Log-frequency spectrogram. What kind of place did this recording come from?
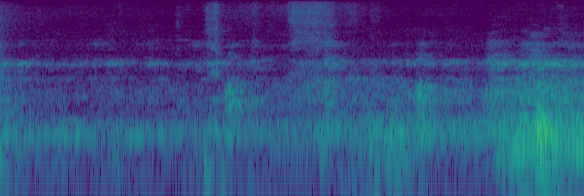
subway train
